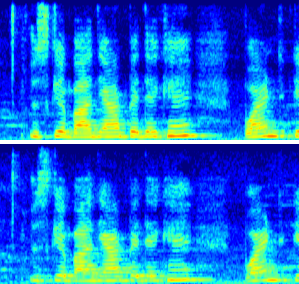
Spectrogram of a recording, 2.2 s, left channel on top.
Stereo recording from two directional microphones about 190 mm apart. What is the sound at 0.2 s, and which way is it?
A woman's voice, 40° left (ahead or behind).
